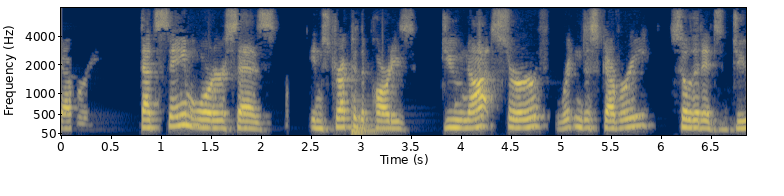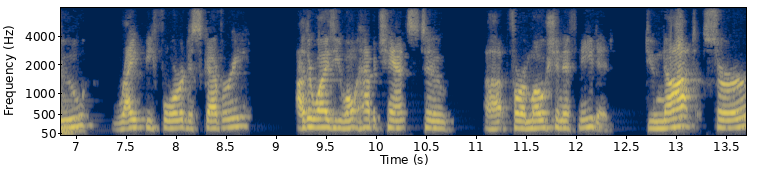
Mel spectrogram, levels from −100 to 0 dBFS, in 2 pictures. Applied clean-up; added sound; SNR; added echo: classical method spectral subtraction.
